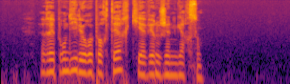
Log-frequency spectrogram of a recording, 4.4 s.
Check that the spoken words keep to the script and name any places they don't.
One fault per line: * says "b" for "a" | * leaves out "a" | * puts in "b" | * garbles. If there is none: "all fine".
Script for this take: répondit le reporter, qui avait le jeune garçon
all fine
